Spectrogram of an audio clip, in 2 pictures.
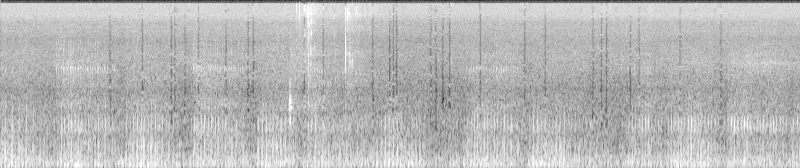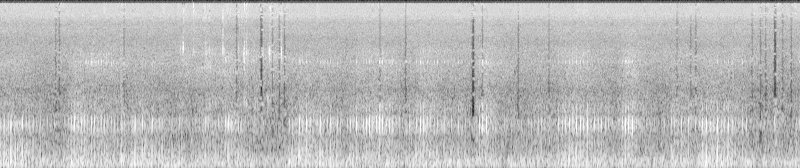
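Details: Pet cat named Boo purrs as it yawns: continuous low vibrating rumble pulsing in slow breath cycles for twenty seconds, a soft higher hum layered above, quiet background otherwise.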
